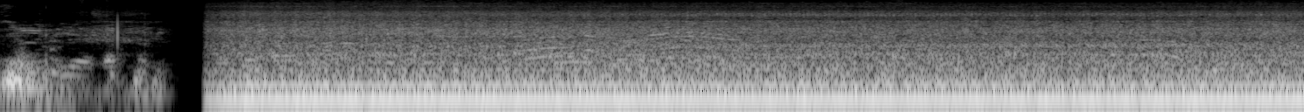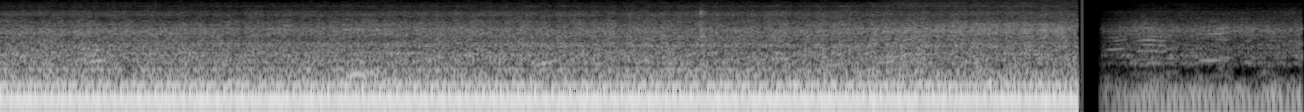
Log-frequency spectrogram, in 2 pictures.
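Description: A boat engine drones steadily.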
